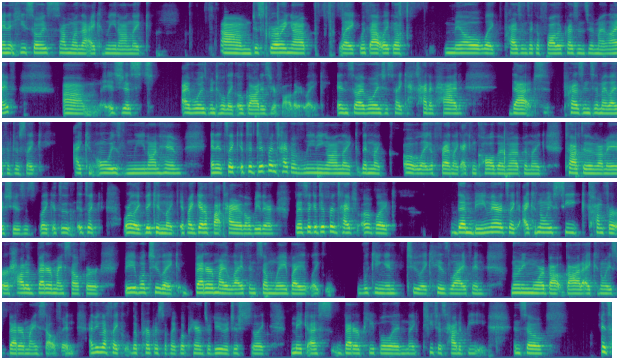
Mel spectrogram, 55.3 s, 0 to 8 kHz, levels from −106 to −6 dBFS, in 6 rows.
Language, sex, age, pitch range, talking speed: English, female, 20-39, 175-195 Hz, 215 wpm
